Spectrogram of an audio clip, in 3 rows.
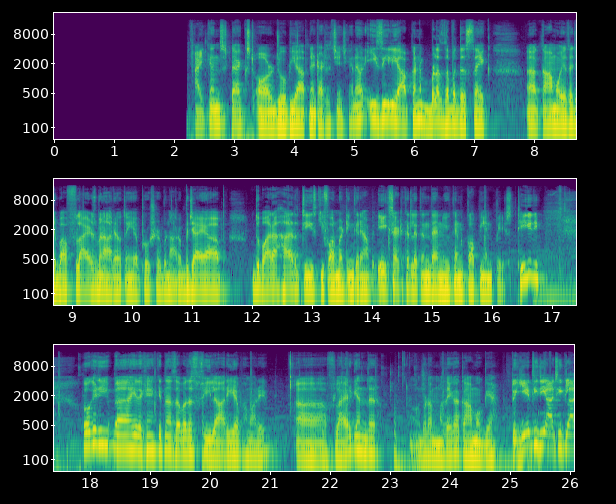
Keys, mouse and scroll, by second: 0.3-1.9 typing, 1.0 click, 2.2 ctrl+Return, 3.7 click, 17.2 ctrl+space, 17.2 ctrl+click, 18.2 space, 18.7 ctrl+click.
